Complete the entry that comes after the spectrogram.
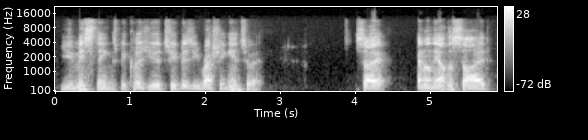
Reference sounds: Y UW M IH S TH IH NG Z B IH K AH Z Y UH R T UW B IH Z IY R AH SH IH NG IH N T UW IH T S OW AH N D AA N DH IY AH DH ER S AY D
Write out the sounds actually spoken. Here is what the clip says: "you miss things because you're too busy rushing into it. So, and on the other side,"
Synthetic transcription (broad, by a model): Y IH M IH S TH IH NG Z B IH K AH Z Y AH R T UW B IH Z IY R AH SH IH NG IH N T UW IH T S OW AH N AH N DH IY AH DH ER S AY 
